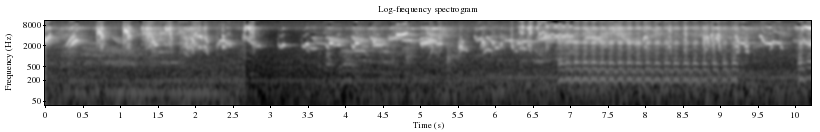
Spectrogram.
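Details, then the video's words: Caged greater green leafbird singing in orange-headed thrush style, delivering a dense run of high, rapid chirps, squeaky notes and short whistles, with people talking during the latter part. "Cucak Ijo Ngentrok Gaya Anis Merah"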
